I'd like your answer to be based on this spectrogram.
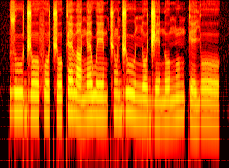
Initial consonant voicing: voiced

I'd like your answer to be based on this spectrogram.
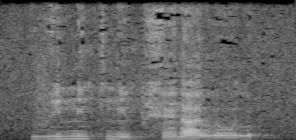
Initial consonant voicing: voiced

